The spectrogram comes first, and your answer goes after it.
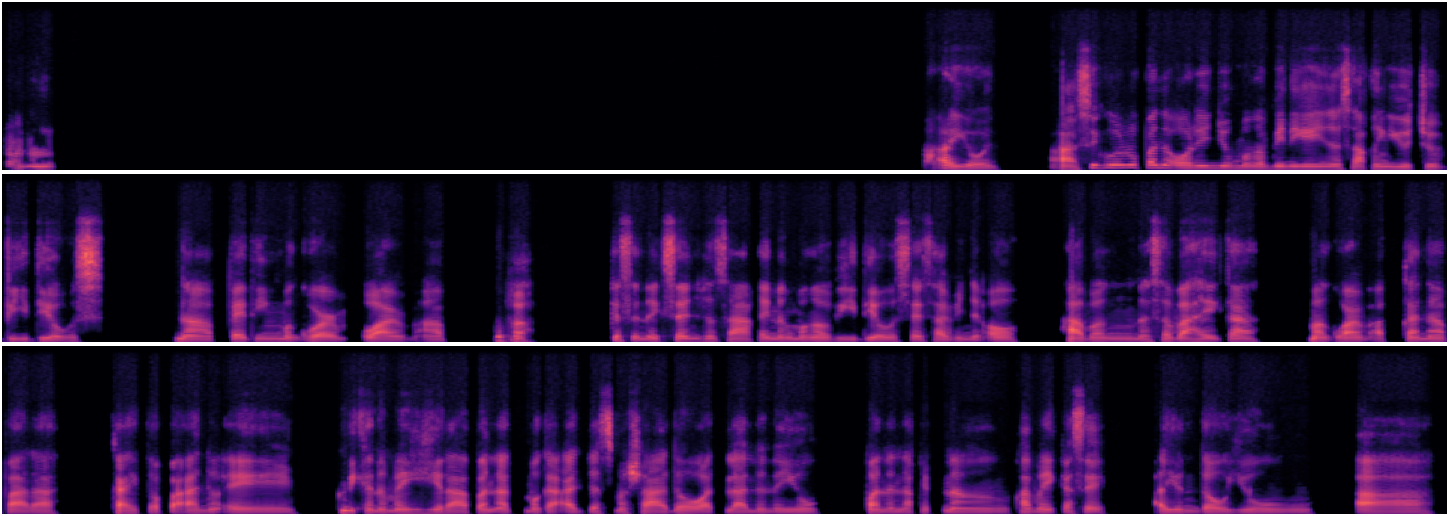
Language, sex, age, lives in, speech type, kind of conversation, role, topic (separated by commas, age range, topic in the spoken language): Filipino, male, 25-29, Philippines, conversation, advice, user, Paano ko masisimulan ang bagong libangan kahit natatakot ako?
